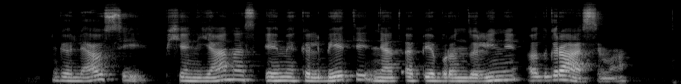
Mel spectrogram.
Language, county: Lithuanian, Vilnius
